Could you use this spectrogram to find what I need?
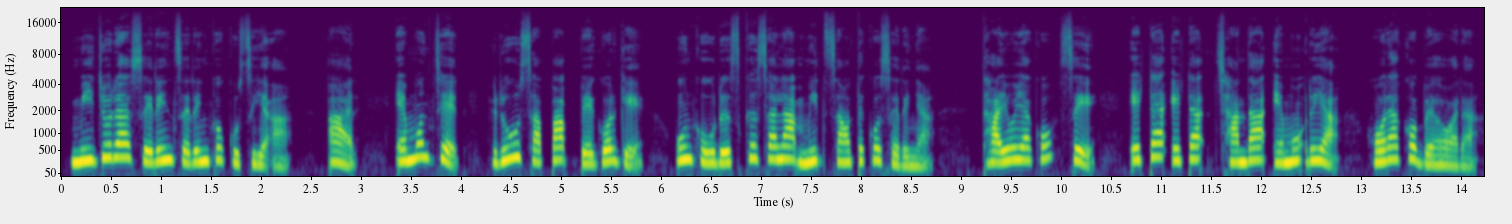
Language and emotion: Santali, neutral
